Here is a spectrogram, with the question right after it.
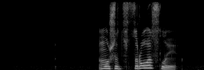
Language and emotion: Russian, neutral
